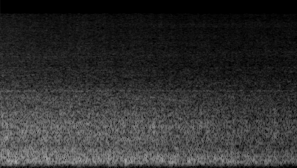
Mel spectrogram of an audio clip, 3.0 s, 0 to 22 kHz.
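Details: BMW E46 320iA M54B22, engine fully warm, ambient around 20°C, coarse fast rattle from front right under load (accelerating, uphill), also at standstill in D with gas and brake; owner ruled out wheel bearing, doubts oil pump and VANOS; cause unknown.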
